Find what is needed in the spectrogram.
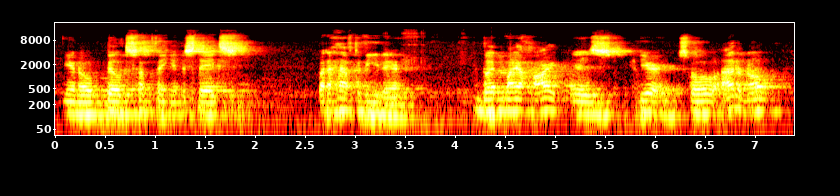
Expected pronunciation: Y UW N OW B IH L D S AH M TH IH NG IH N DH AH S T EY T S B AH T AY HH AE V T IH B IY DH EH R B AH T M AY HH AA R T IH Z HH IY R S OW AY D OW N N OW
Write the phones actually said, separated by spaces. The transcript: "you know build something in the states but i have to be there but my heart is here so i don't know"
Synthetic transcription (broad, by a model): Y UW N OW B IH L D S AH M TH IH NG IH N DH AH S T EY T S B AH T AY HH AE F T IH B IY DH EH R B AH T M AY HH AA R T IH Z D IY R S OW AY D OW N N OW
